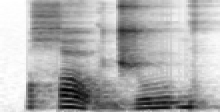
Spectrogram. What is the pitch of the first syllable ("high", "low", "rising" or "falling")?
falling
